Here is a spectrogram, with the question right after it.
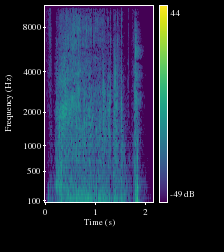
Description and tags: Book page change 1
page, flip, turn, change, book, sheet, paper, movement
